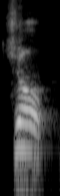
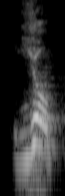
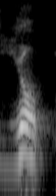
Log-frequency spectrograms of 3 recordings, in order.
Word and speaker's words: Job: Although it's pronounced as Job, it's Yob. Sorry, it's Yob. It's pronounced as Yob, right? And the Y became a J, so it became Job.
